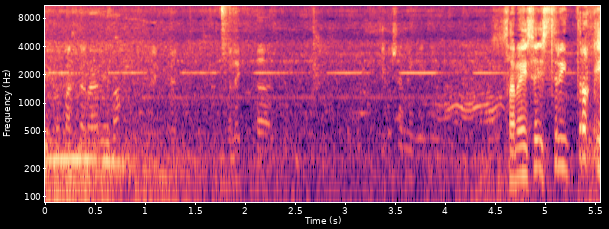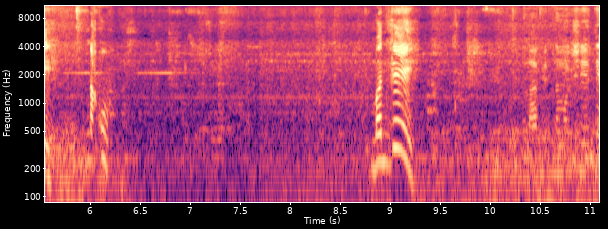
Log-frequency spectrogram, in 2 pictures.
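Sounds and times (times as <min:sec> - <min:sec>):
faint voices: 0:00.0 - 0:11.0
truck engine rumble: 0:00.0 - 0:11.0
truck reversing alarm beeping: 0:00.0 - 0:11.0.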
